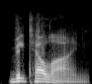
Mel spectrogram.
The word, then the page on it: vitelline: American English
